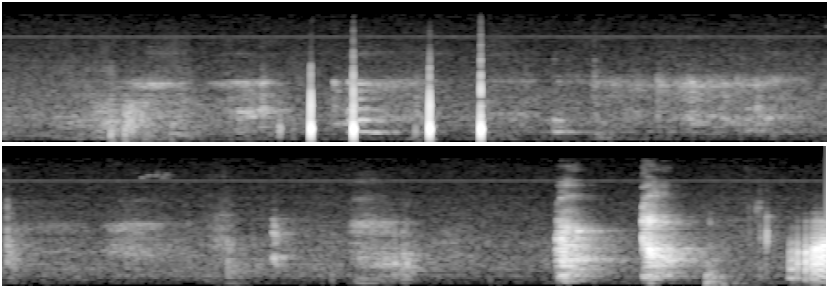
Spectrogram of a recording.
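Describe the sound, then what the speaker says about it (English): A dog gives a quick series of four sharp coughs, close by, followed by snuffling and soft sniffs, then louder hacking bursts near the end. "Oh, there's a little cough."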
